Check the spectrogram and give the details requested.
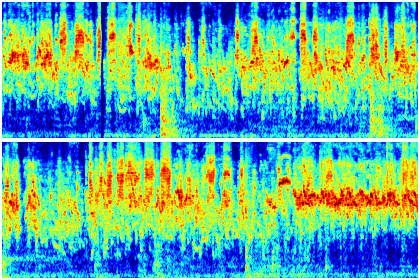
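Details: Budgies chirp and squawk in the morning, a dense run of harsh chattering calls, growing louder and fuller toward the end, where a brief rising whistle stands out, with faint hum below.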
